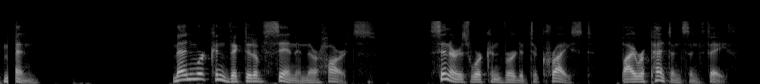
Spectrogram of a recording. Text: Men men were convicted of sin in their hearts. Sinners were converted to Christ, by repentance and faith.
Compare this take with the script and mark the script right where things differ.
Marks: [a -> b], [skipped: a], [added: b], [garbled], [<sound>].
Men [dropout] men were convicted of sin in their hearts. Sinners were converted to Christ, by repentance and faith.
